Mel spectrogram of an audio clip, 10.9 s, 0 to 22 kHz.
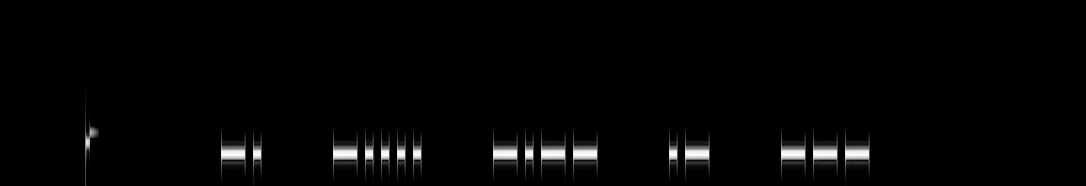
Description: Morse code, heard as a keyed tone, about 15 wpm, spaced as for 9 wpm, 700 Hz. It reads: N6YAO
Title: USA Call Signs - 3x Character Spacing - 15wpm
